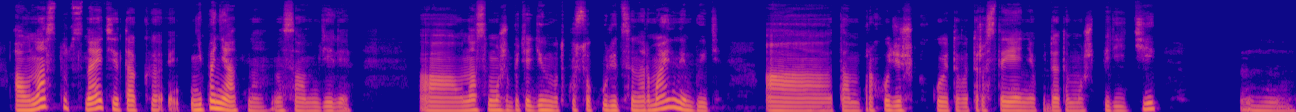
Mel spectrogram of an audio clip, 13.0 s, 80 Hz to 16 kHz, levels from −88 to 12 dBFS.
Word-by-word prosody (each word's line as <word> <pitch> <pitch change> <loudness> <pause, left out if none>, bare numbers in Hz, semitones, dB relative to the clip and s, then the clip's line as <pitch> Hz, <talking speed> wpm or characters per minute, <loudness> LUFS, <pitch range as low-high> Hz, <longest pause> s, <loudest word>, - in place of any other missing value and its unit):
А 150 0 +5
у 150 - +5
нас 245 +6 +6
тут, 235 -5 -5
знаете, 185 0 +4
так, 155 0 -1
э, 155 - -1 0.3
непонятно, 155 -7 +5
на 140 - -6
самом 130 0 -4
деле. 130 -1 -5 0.7
А, 140 -1 0
у - - -2
нас 155 +1 +1
может 155 -2 +1
быть 155 +1 -6
1 150 0 +2
вот 135 - -6
кусок 155 0 -5
улицы 150 0 0
нормальный 175 +7 +4
быть, 140 - -5 0.4
а, 135 -1 0
там, 135 -1 -4
проходишь 145 0 -2
какое-то 135 -2 -4
вот 130 +3 -7
расстояние 140 -2 -1
куда 135 -1 -4
ты 130 - -8
можешь 130 0 -7
перейти. 140 +8 -3 0.8
М, 135 -3 -8
140 Hz, 155 wpm, -25 LUFS, 135-155 Hz, 0.8 s, нас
